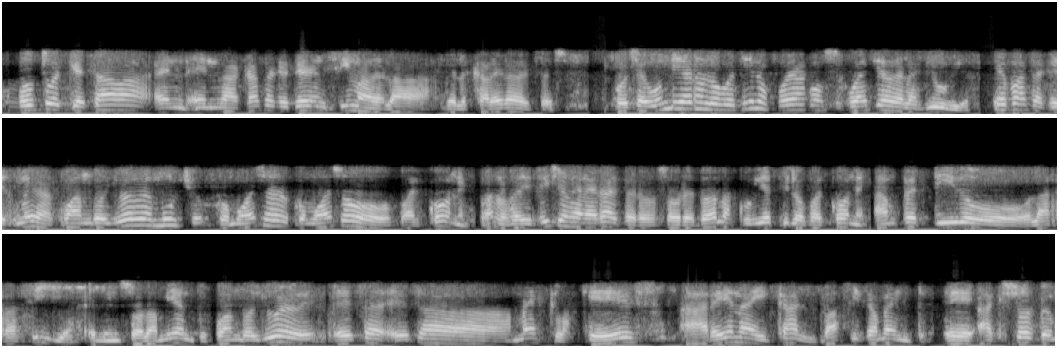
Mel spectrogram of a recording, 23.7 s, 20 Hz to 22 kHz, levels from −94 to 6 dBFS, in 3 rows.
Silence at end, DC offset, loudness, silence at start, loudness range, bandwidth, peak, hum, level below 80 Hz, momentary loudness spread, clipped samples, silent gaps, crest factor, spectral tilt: 0 s; under 0.1%; -17 LUFS; 0 s; 1 LU; 4 kHz; -2 dBFS; none; -44 dBFS; 5 LU; under 0.1%; none; 14 dB; -8.5 dB/octave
